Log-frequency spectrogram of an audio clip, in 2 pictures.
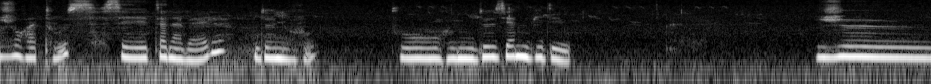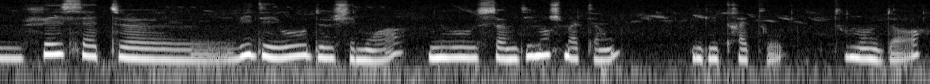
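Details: Adult French-speaking woman whose stutter kept her from really living her life until two or three years ago; she now applies a fluency technique with a speech therapist; stuttering.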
